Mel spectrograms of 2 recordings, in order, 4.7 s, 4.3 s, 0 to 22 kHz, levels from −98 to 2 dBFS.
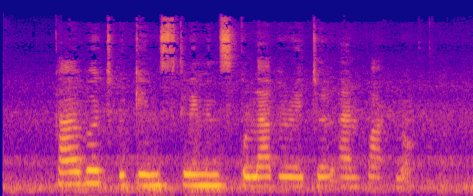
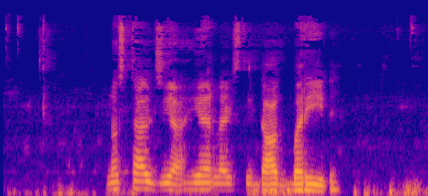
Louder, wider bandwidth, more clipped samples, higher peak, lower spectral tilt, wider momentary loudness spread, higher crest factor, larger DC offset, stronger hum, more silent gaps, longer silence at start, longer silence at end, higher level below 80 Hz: first, -18 LUFS vs -25 LUFS; about the same, 16 kHz vs 16 kHz; neither; about the same, -6 dBFS vs -6 dBFS; second, -4.5 dB/octave vs -6.5 dB/octave; about the same, 21 LU vs 23 LU; second, 14 dB vs 20 dB; neither; neither; neither; second, 0.05 s vs 0.4 s; about the same, 0 s vs 0.1 s; second, -56 dBFS vs -44 dBFS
